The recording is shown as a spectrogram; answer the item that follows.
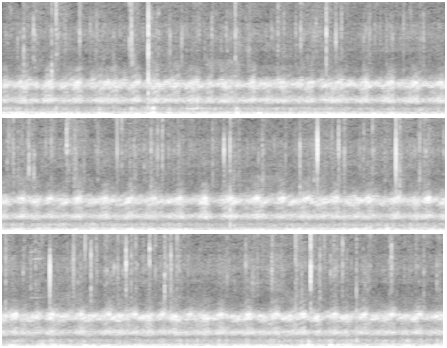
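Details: Frogs calling together in a steady, dense chorus: a continuous trilling drone with bright layered bands, unbroken for the whole stretch, dotted with sharp scattered crackles and clicks, like burning firewood, against soft low background rumble.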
